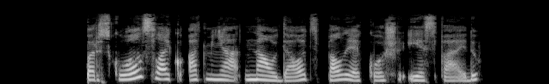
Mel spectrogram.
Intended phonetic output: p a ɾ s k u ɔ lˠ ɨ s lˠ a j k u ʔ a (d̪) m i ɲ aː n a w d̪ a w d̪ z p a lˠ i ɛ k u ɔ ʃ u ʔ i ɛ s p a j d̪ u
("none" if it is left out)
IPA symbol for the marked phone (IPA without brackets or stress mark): t̪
